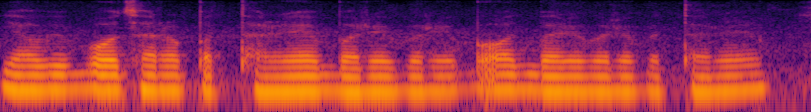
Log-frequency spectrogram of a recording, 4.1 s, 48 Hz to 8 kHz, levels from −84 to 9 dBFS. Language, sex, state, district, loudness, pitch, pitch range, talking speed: Hindi, male, Nagaland, Dimapur, -18 LUFS, 125 Hz, 120-130 Hz, 190 wpm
